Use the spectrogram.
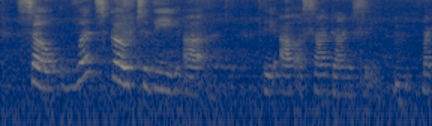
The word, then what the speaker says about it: al-Assad: So let's go to the Al-Assad dynasty. Mm-hmm. Am I pronouncing it right? Al-Assad, yeah.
